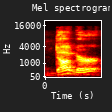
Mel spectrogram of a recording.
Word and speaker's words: Duggar: settles the civil suit Josh Duggar rhymes with hugger is getting comfortable in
